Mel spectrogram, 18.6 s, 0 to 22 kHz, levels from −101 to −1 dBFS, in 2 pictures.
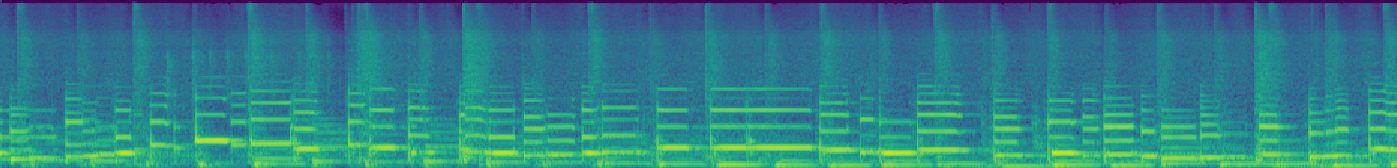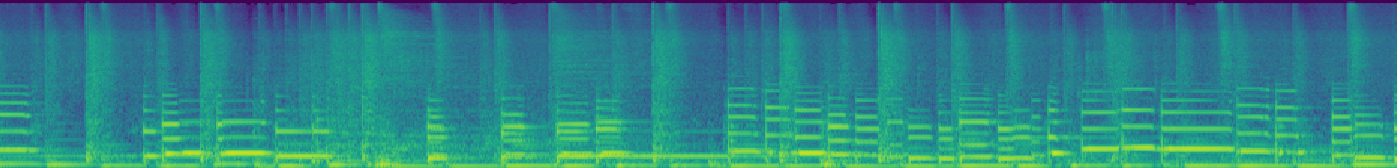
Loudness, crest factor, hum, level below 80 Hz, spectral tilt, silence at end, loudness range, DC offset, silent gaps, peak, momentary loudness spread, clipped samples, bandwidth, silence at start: -20 LUFS; 14 dB; none; -30 dBFS; -6 dB/octave; 0 s; 2 LU; under 0.1%; none; -4 dBFS; 6 LU; under 0.1%; over 20 kHz; 0 s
